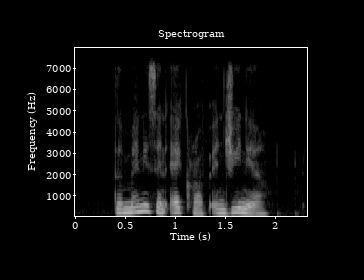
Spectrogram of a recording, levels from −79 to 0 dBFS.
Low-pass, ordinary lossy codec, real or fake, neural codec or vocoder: 7.2 kHz; none; real; none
